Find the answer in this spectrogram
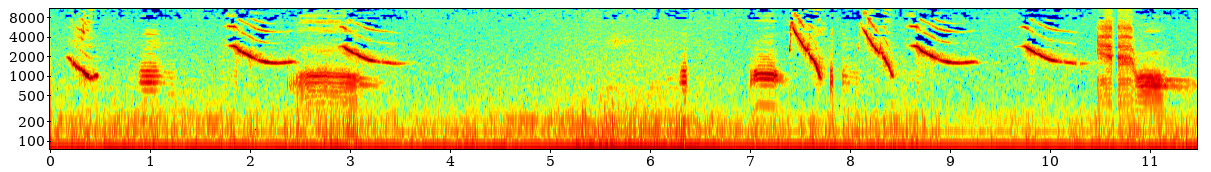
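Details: Common hill myna calling to its flock, alternating crisp downslurred whistles with harsh, honking squawks in irregular bursts, about fifty notes a minute, against a steady low background rumble.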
